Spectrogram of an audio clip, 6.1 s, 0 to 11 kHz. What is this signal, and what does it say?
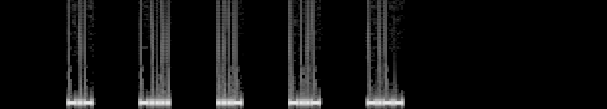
Morse code, heard as a keyed tone, about 44 wpm, spaced as for 15 wpm, 700 Hz. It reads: K6VXY
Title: USA Call Signs - 5 Characters - 6x Character Spacing - 45wpm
